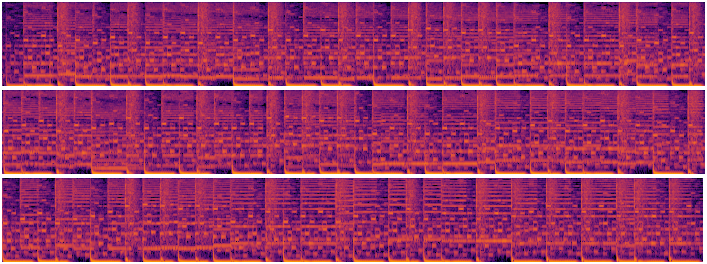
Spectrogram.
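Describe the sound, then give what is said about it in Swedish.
An upbeat intro jingle plays alone for about twenty seconds: bright, chiming synth melody over a steady, punchy beat, loud with no voices. “Men vi ska bortse från det nu och så tar vi och rullar gingen.”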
